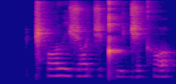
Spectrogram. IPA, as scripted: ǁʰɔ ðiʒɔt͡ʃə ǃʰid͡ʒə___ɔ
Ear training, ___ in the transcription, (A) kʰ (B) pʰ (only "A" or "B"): A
